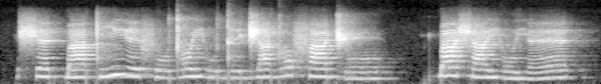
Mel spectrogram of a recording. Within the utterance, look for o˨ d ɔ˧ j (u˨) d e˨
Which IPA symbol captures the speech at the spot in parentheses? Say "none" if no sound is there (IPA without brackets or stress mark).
u˨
